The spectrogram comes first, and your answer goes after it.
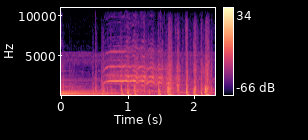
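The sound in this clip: A horse gives a loud, wavering whinny, followed by many quick hoof clops in an uneven rhythm.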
